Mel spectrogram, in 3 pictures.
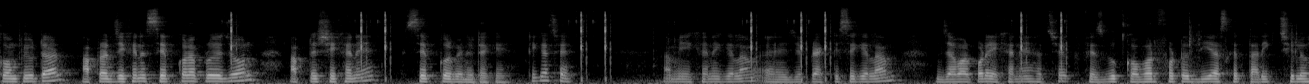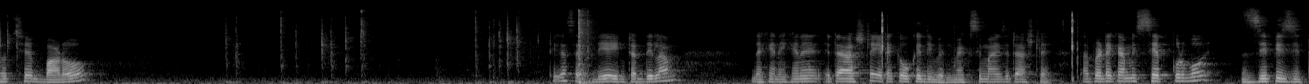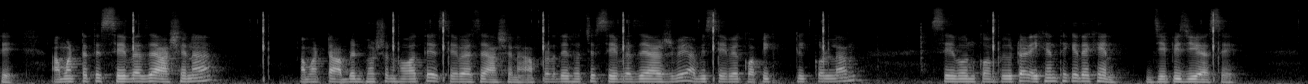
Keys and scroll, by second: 11.8-13.6 typing, 15.1-20.2 typing, 18.8 Return.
